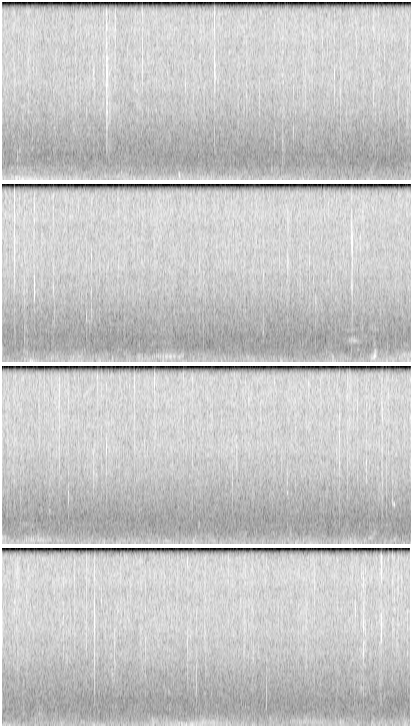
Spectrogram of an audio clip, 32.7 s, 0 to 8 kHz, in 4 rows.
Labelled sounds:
15.1	15.4	humpback whale, 0.91 to 1.2 kHz

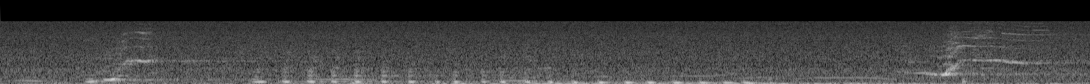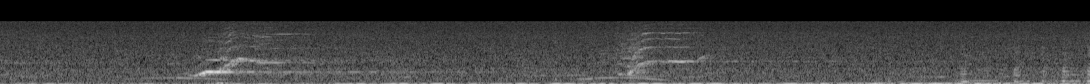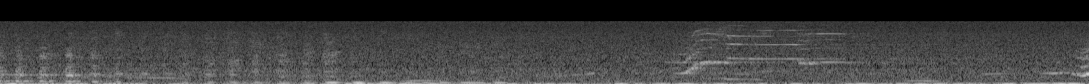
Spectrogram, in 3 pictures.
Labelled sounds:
1.2	1.6	humpback whale, 0.80 to 4.7 kHz
9.4	10.5	humpback whale, 0.80 to 6.0 kHz
11.0	11.5	humpback whale, 3.9 to 4.4 kHz
13.0	13.9	humpback whale, 0.80 to 4.2 kHz
17.3	18.0	humpback whale, 0.80 to 4.5 kHz
28.4	30.8	humpback whale, 0.80 to 5.1 kHz

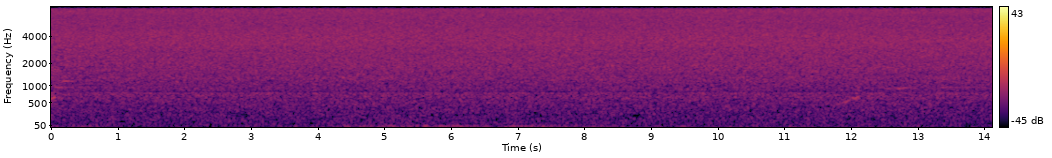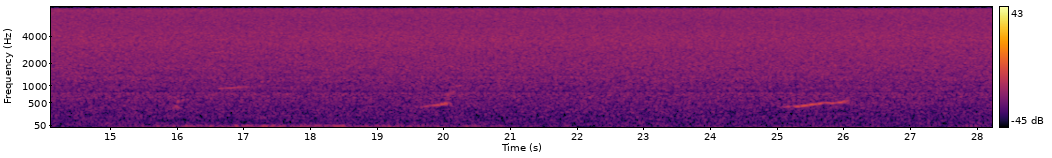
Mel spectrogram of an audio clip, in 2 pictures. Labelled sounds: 16.6	17.0	humpback whale, 0.86 to 1.0 kHz

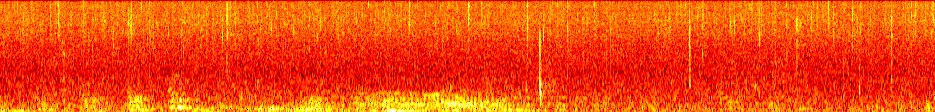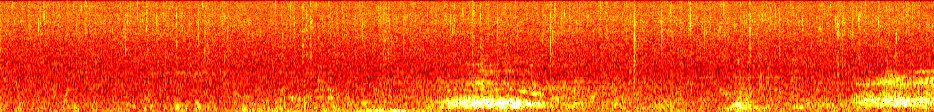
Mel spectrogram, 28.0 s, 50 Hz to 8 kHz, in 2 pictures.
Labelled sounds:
27.2	28.0	humpback whale, 0.78 to 1.2 kHz

